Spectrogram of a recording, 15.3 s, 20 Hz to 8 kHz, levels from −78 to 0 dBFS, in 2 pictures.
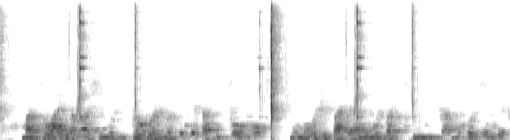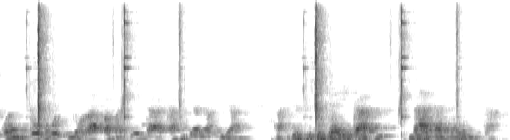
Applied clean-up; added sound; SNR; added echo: classical method WPE with log-MMSE.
